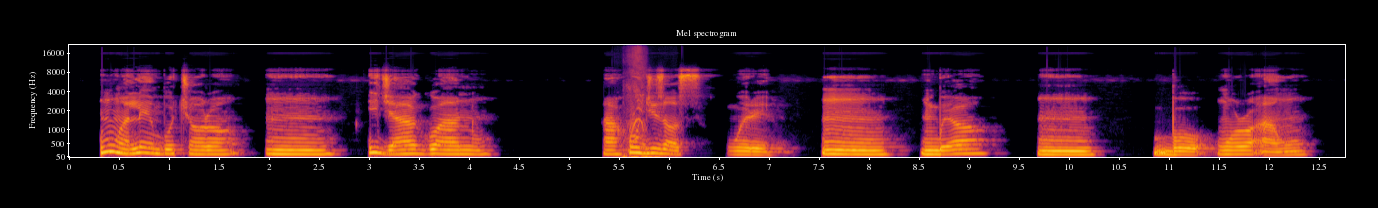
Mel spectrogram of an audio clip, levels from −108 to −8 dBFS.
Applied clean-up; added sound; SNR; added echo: none; Zipper (clothing); 8 dB; none.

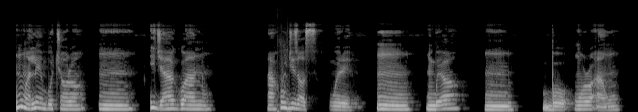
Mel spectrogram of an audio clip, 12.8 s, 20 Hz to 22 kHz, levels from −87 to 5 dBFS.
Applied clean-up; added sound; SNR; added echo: neural mask model RNNoise.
